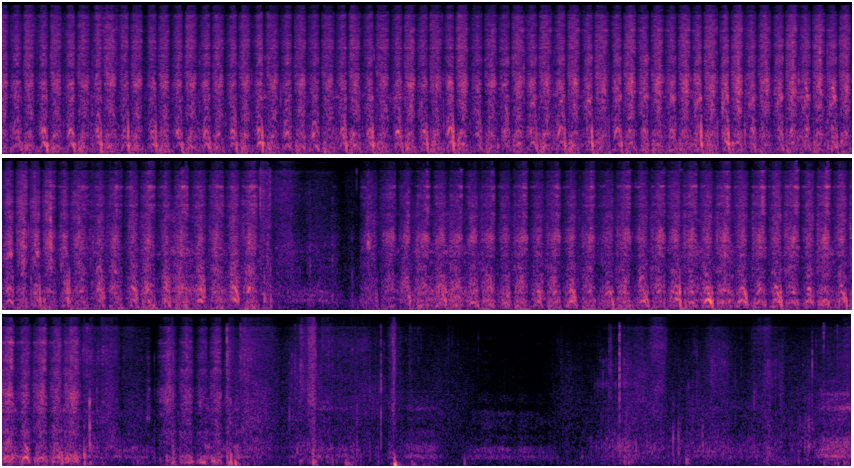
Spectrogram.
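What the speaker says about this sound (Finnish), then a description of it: "Täytyy vähän siitä sahata." Hand saw cutting through a small fallen pine trunk in a snowy winter forest, close rhythmic back-and-forth strokes that run steadily, pause briefly, then resume before stopping.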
